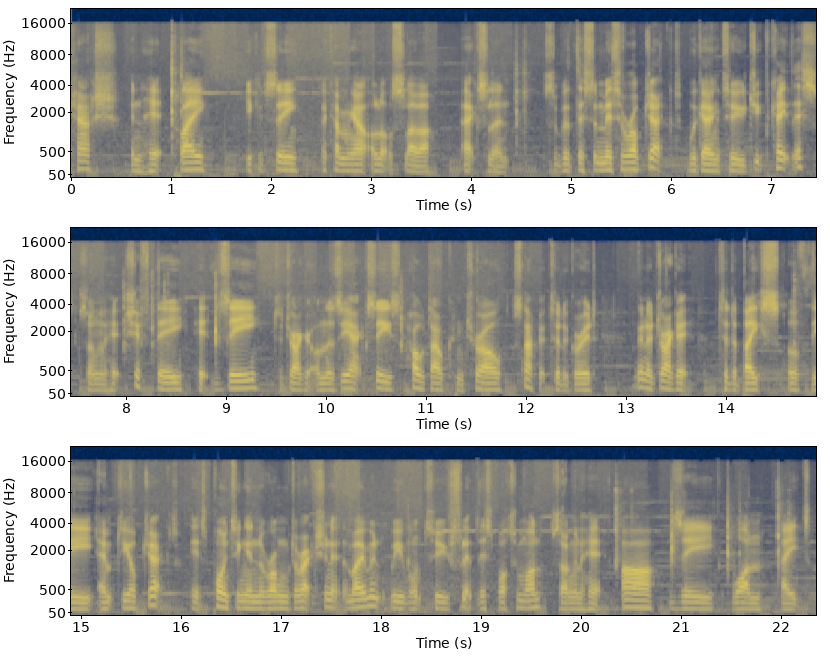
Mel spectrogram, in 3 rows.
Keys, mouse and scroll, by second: 1.0 space, 4.6 space, 4.9 click, 8.3 shift+d, 16.0 shift+middle click, 20.3 r.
